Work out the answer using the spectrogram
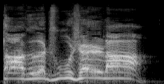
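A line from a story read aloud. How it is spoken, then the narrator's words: Frantic shout. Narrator (Chinese): 狂喊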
